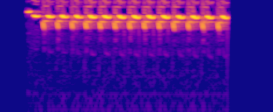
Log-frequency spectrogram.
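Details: A European goldfinch sings a brisk sequence of roughly fourteen clear, high twittering notes, the first slightly higher, the rest evenly repeated and ringing, with nothing else audible.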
